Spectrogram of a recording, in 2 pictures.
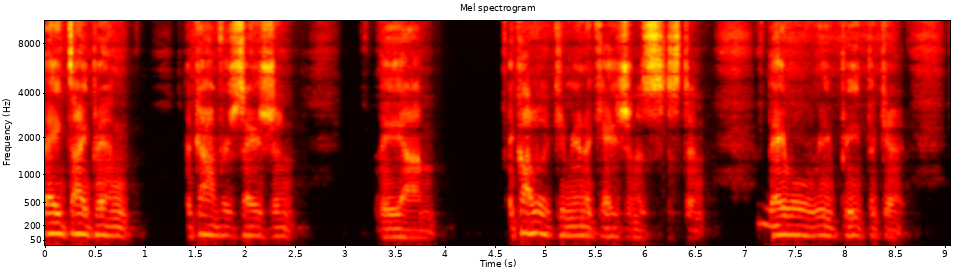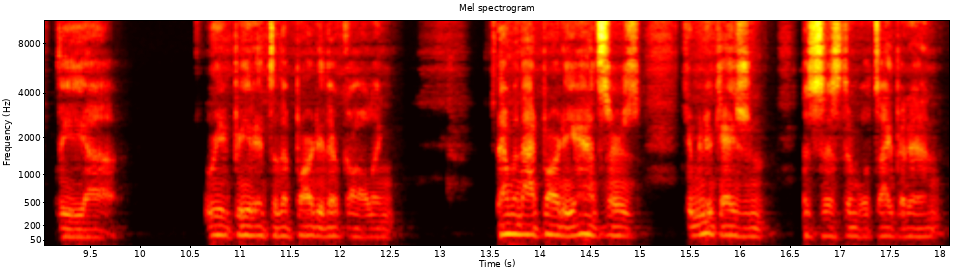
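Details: Adult man with total laryngectomy in February 2019 and a tracheoesophageal voice prosthesis since September 2019, sometimes also using an electrolarynx: tracheoesophageal speech.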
